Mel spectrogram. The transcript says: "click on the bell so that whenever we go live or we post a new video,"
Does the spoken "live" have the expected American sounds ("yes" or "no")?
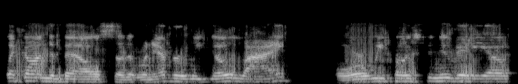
no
